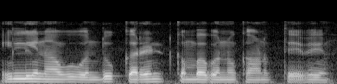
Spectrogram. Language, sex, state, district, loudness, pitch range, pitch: Kannada, male, Karnataka, Koppal, -15 LUFS, 110-125 Hz, 115 Hz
